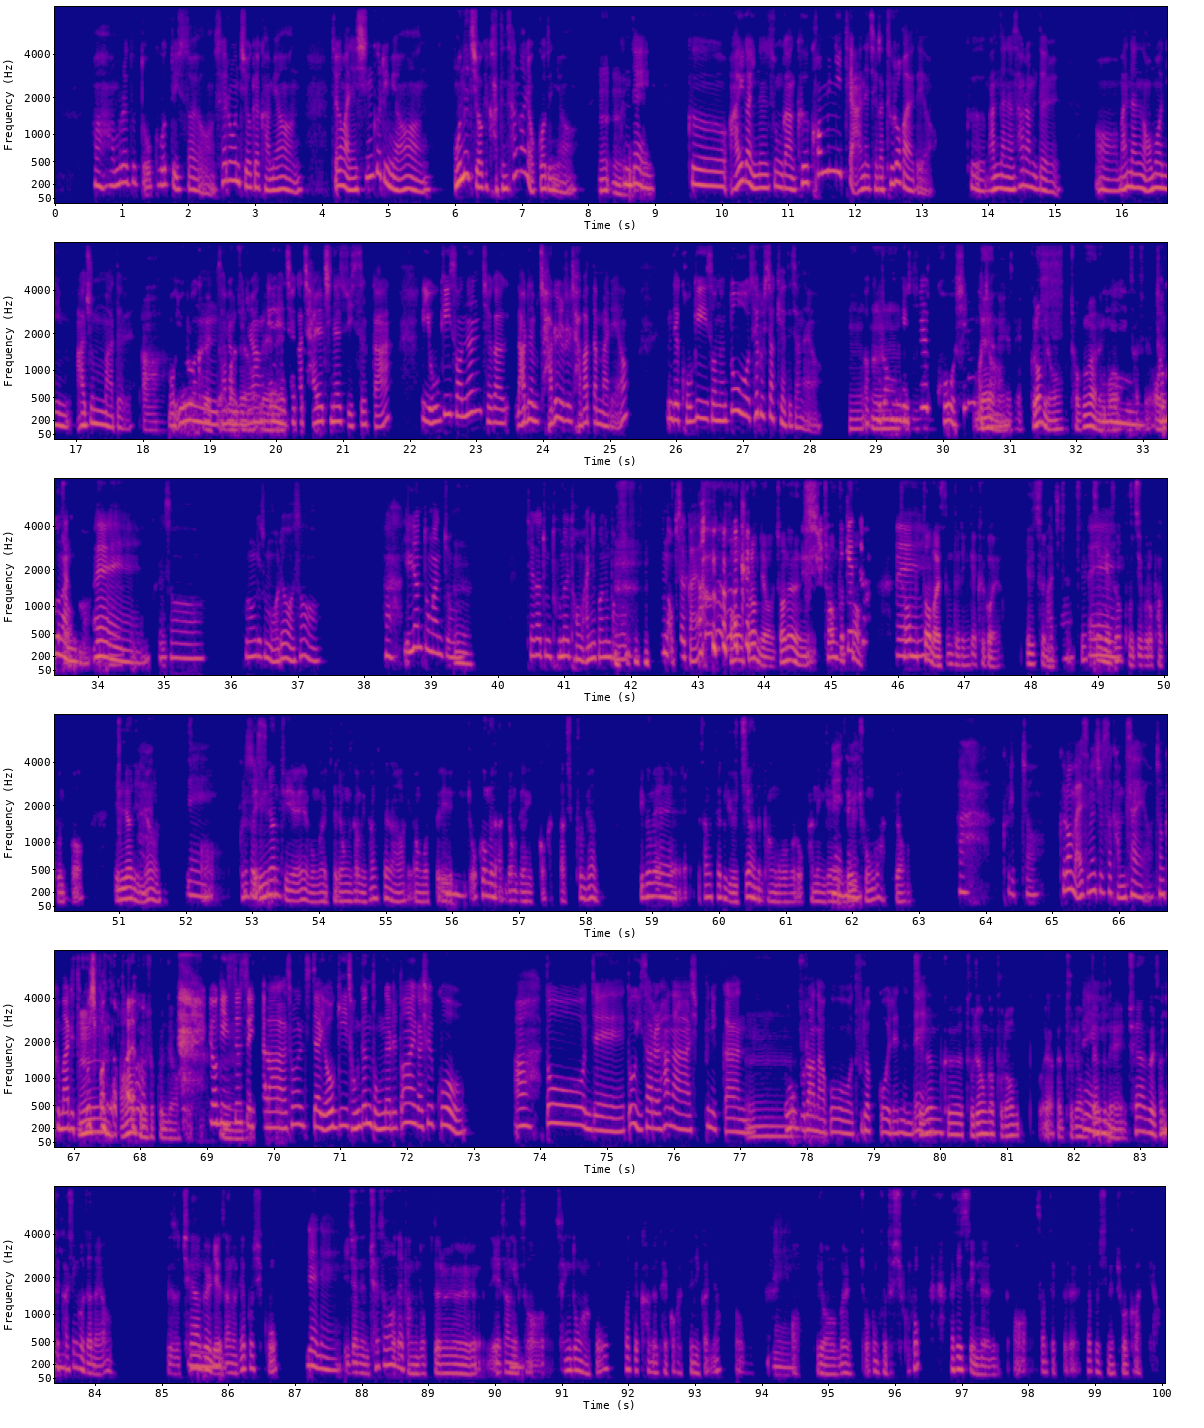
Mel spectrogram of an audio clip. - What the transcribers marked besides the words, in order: teeth sucking; laugh; laugh; tsk; sigh; laughing while speaking: "싶었나 봐요"; tapping; laughing while speaking: "거두시고"; other background noise
- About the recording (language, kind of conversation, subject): Korean, advice, 결정한 일에 완전히 헌신하기 위해 두려움과 불안을 어떻게 극복할 수 있을까요?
